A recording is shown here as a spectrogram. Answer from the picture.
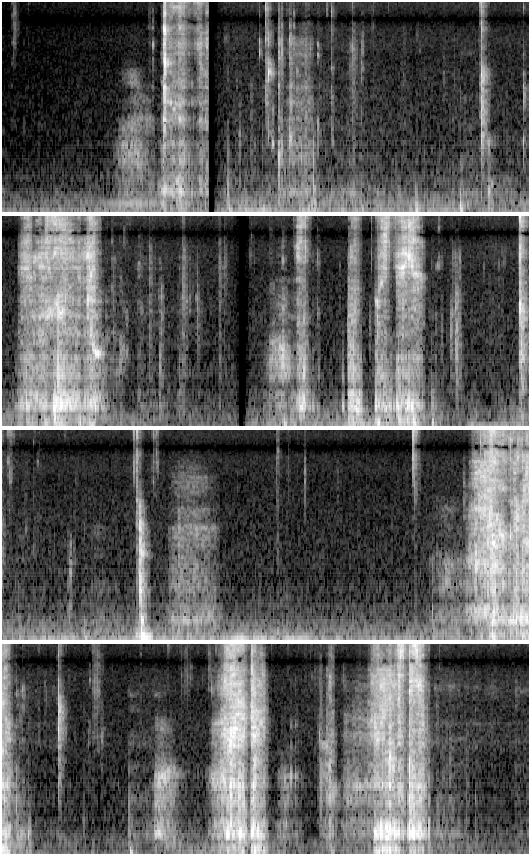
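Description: Close-miked chewing of soft ripe kiwi fruit and papaya, in bursts a second or two long every few seconds, with short clicks from the mouth between.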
